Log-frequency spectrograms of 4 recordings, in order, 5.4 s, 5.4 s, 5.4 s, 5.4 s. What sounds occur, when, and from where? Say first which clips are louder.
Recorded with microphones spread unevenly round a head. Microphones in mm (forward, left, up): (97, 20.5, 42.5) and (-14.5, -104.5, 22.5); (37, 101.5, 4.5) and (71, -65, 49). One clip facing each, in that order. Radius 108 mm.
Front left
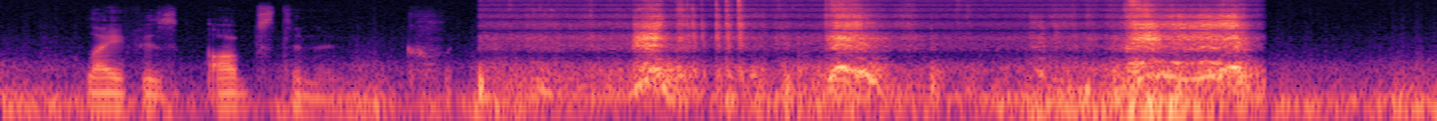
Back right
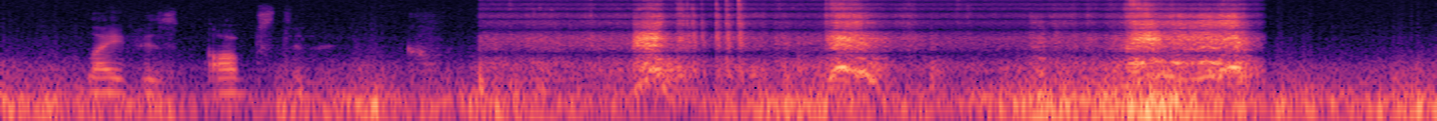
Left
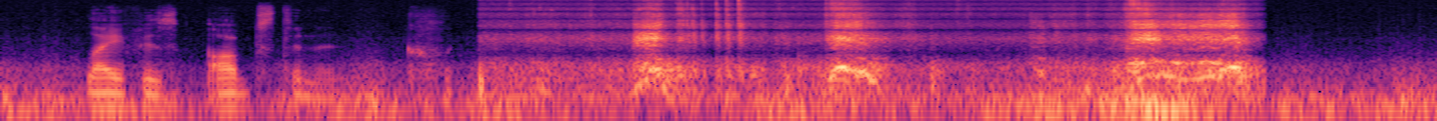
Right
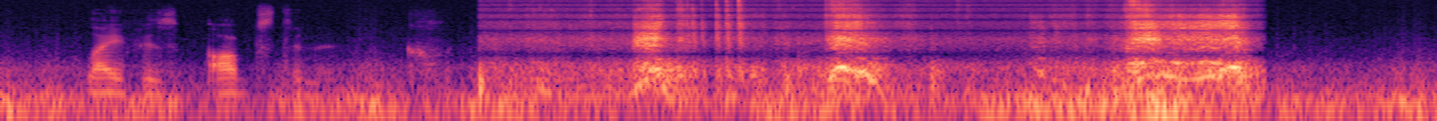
0.3 s a man speaking: front left 8 dB, left 5 dB; 85° left
1.8 s a zipper: front left 10 dB, right 2 dB; 5° left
